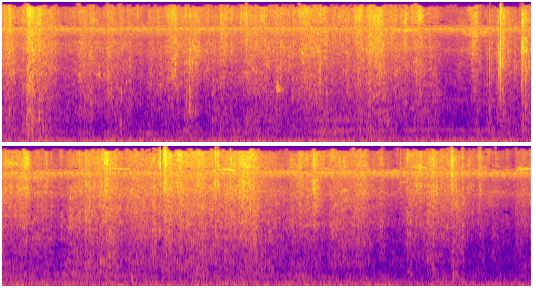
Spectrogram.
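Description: Faint rustling of a trailing houseplant vine's leaves and stems as it is handled and pulled apart to untangle it, with a few small clicks, the sharpest about five seconds in.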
